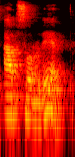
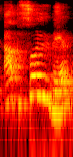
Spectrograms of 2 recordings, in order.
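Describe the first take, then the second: First: "absorber" pronounced with a distinct R before the b; "absorber", carefully articulated with R; clear R in absorber. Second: "absolver" pronounced with a distinct L before the v; "absolver", carefully articulated with L; clear L in absolver. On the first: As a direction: stress the R sound in "absorber" to set it apart. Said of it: "y otra cosa es absorber". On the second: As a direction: stress the L sound in "absolver" to set it apart. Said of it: "Una cosa es absolver". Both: Shown as a demonstration.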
